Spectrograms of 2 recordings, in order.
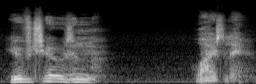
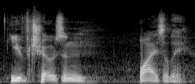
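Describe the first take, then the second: First: It is said in a put-on character voice. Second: It is said in a normal speaking voice.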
